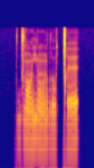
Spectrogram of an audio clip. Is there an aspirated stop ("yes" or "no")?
no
